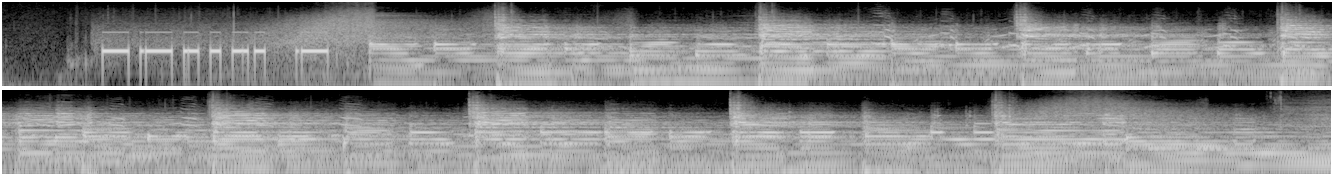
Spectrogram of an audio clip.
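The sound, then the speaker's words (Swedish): A sci-fi style electronic space alarm signalling that a new ocean has been found: a few quick beeps, then a bright, synthetic chiming tone that repeats in a steady pulsing pattern, loud and continuous with no voices. “Det här känns, eh, jag vet inte varför, men det känns som ett rymdlarm ska låta så.”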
